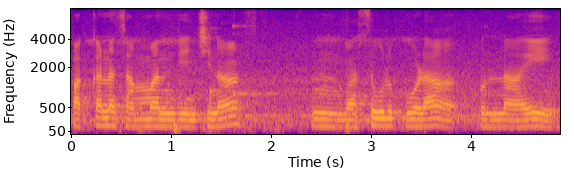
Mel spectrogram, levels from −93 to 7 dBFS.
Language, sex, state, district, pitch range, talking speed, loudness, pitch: Telugu, male, Telangana, Komaram Bheem, 120-130 Hz, 60 wpm, -16 LUFS, 125 Hz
